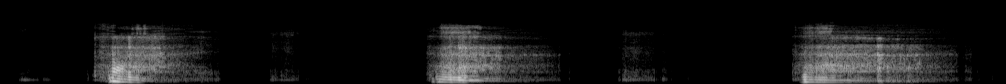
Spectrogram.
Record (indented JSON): {
  "exhalation_length": "10.1 s",
  "exhalation_amplitude": 26000,
  "exhalation_signal_mean_std_ratio": 0.36,
  "survey_phase": "beta (2021-08-13 to 2022-03-07)",
  "age": "18-44",
  "gender": "Male",
  "wearing_mask": "No",
  "symptom_none": true,
  "smoker_status": "Never smoked",
  "respiratory_condition_asthma": false,
  "respiratory_condition_other": false,
  "recruitment_source": "REACT",
  "submission_delay": "1 day",
  "covid_test_result": "Negative",
  "covid_test_method": "RT-qPCR"
}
